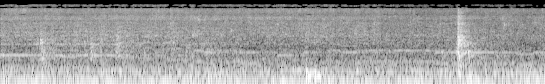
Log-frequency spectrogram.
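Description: Fish pieces, onions and green peppers sizzling steadily in a frying pan as they are stirred and turned with a spatula, with one sharp knock about four and a half seconds in.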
